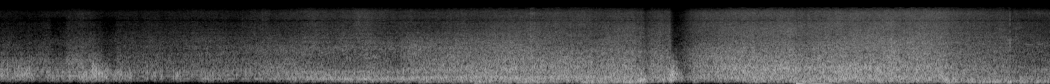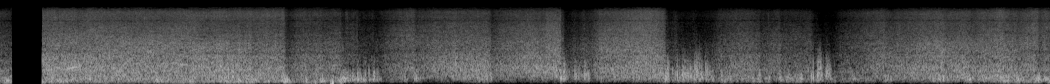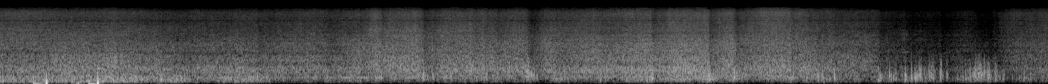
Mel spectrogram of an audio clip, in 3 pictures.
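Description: Wind buffeting the microphone over the steady wash of surf, with no distinct engine note standing out. The sound drops out for an instant about a third of the way in, and two short low thumps come about two-thirds of the way in.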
